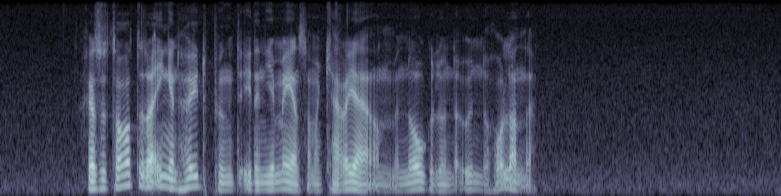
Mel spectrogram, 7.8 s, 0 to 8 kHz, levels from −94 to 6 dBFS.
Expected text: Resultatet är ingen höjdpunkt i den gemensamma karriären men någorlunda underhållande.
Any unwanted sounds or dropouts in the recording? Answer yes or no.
no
